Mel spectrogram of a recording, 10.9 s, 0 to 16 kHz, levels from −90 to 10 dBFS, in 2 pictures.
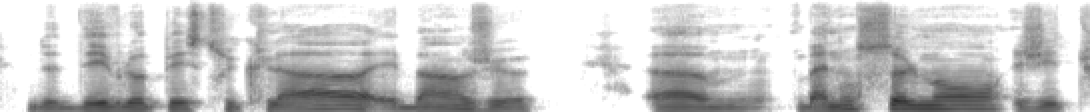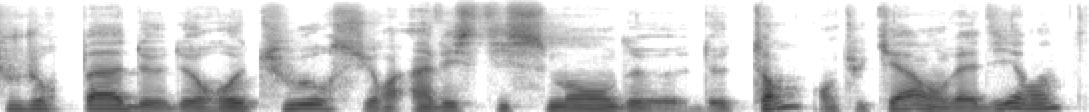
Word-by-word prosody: de 90 -2 -5
développer 105 +5 +1
ce 110 - -2
truc-là 110 +7 +1
et 80 - -4
ben 105 +6 0
je 90 -4 -4 0.6
hem, 90 -1 -2 0.2
bah, 100 0 0
non 120 +4 +1
seulement 130 0 +4
j'ai 95 0 -4
toujours 120 +5 -6
pas 125 -1 +5
de 95 -4 -2
de 85 +3 -5
retour 125 - 0
sur 95 -1 -5
investissement 110 +2 0
de 80 -7 -4
de 85 - -5
temps, 130 - +1
en - - -8
tout 85 - -15
cas 120 +9 +1
on 95 -9 +1
va 90 0 +1
dire 145 - 0
hein 150 +4 0
105 Hz, 160 wpm, -24 LUFS, 90-125 Hz, 0.6 s, pas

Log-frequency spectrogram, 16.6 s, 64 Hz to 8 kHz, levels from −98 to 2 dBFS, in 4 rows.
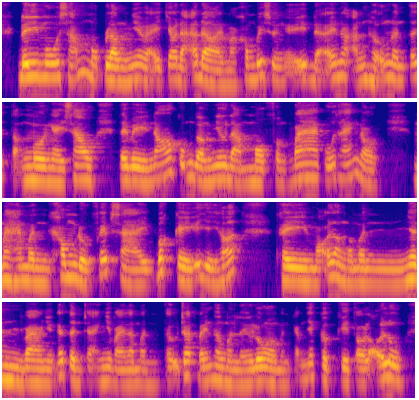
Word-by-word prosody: đi 185 +1 +8
mua 185 0 +4
sắm 195 +5 -5
một 170 - -4
lần 150 -2 +6
như 170 +2 -1
vậy 150 - -2
cho 170 -1 0
đã 180 - -1
đời 135 -7 +3
mà 130 0 -10
không 165 +6 -8
biết 190 - +3
suy - - -5
nghĩ 355 - -2
để 315 - -2
nó 200 - -2
ảnh 160 +3 -6
hưởng 165 +3 -3
lên 165 -3 -3
tới 180 - -3
tận 160 +2 -4
10 155 -1 +6
ngày 145 -2 0
sau." 165 +2 0 0.2
Tại 160 - +4
vì 155 -2 +3
nó 175 +10 -3
cũng 180 +2 -3
gần 150 -3 +2
như 170 +1 +2
là 160 - 0
1/3 145 +5 -2
của 155 - -3
tháng 180 +5 -6
rồi 135 -8 -4 0.4
mà 160 -1 -1
mình 150 -2 0
không 185 +1 +1
được 405 - +5
phép 445 - +6
xài 135 0 -2
bất 230 - +4
kỳ 155 -4 +4
cái 175 - +2
gì 155 -5 0
hết. 165 +10 0 0.5
Thì 150 -2 +6
mỗi 140 +6 -1
lần 185 -6 +1
mà 140 - -3
mình 140 -1 -4
nhìn 165 -3 +3
vào 145 -1 +2
những 140 -1 -5
cái 205 - +1
tình 145 - +1
trạng 150 - -9
như 155 - -3
vậy 135 -1 -2
là 135 - -3
mình 135 -1 -10
tự 150 - -4
trách 205 0 +3
bản 150 +2 -2
thân 160 -2 -3
mình 140 -1 -4
liền 130 +1 -5
luôn, 145 -1 +4
mình 130 -1 -9
cảm - - -13
giác 185 0 -8
cực 155 - 0
kỳ 145 - +1
tội 140 0 0
lỗi - - +2
luôn, 175 -4 +4
155 Hz, 280 wpm, -22 LUFS, 140-175 Hz, 0.5 s, đi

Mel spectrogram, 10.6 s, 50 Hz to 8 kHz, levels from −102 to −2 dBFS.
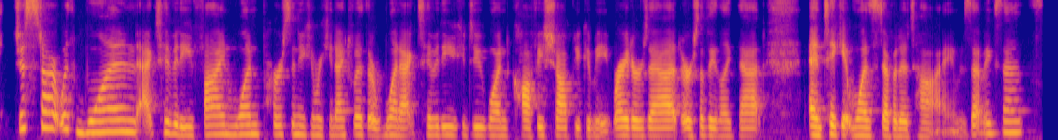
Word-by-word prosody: Just 310 +1 +4
start 325 -3 +3
with 300 -4 -1
1 235 +2 +2
activity. 200 -7 0
Find 190 +2 0
1 195 +1 0
person 190 0 -4
you 185 - -4
can 175 0 -8
reconnect 170 0 -5
with, 185 -1 0
or - - +2
1 175 +1 -1
activity 175 +2 -1
you 175 -1 -4
could 175 - -13
do, 175 +1 -1
1 165 -1 -2
coffee 165 +1 0
shop 165 -1 0
you 165 - -4
could 160 -1 -8
meet - - -6
writers 165 -1 +3
at, 160 0 +4
or 165 - +4
something 165 0 -2
like 155 -1 -7
that, 160 0 -1 0.5
and 175 -2 +6
take 185 0 +2
it - - +3
1 170 0 +3
step 160 -1 +1
at 155 - +1
a 150 - +2
time, 150 - -6
does - - -9
that 195 - +1
make 210 0 -3
sense? 230 0 -4
175 Hz, 240 wpm, -25 LUFS, 165-195 Hz, 0.5 s, and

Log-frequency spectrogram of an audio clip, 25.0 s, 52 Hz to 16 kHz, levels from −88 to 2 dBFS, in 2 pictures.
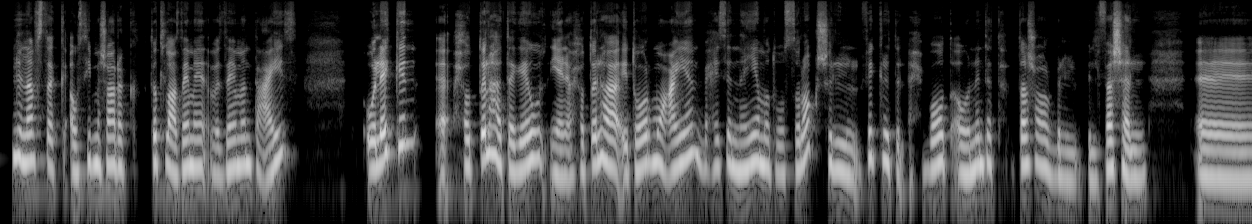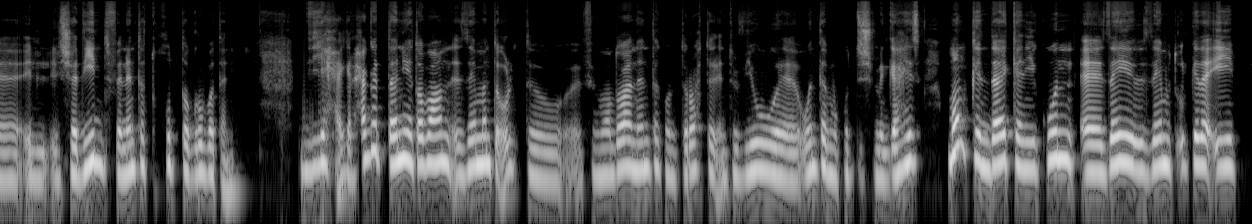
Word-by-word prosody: لنَفْسك 260 -4 0
أو 195 - -1
سيب 240 +5 -6
مشاعرك 235 -2 -2
تطلع 245 -4 0
زي 220 +3 0
ما 225 0 +1
هي 185 -4 -9
زي 215 +2 0
ما 230 - 0
أنت 240 -2 -2
عايز 300 +7 -3 0.7
ولكن 285 - +4 0.3
آآ، - - -2
حُط 225 +3 0
لها 295 -2 +4
تجاوز 230 +6 0
يعني 175 -3 -3
حُط 200 +4 -6
لها 240 -6 +3
إطار 215 +6 -1
معيّن 250 +5 +1
بحيث 225 +3 -10
إن 215 -3 0
هي 240 +4 +2
ما 230 -2 +1
توصّلكش 210 - -5
لفكرة 240 +6 -3
الإحباط 220 +5 -4
أو 190 -2 -1
إن 205 - +1
أنت 240 +1 0
ت 240 - -13 0.2
تشعر 235 -1 -1
بال 170 -4 -8
بالفشل 175 +1 0 0.5
آآ، 165 -2 -1
ال 165 0 -8
الشديد 205 +8 +2
في 190 - -5
إن 185 - +1
أنت 215 +3 0
تخوض 235 +1 -7
تجربة 195 -3 -2
تانية. 130 -6 -9 0.7
دي 215 +5 +1
حاجة. 175 -5 -5
الحاجة 260 - 0
التانية 275 -3 +5
طبعًا 245 -3 +3
زي 215 +5 0
ما 240 +1 +6
أنت 245 - +2
قُلت 215 -2 -7
آآ 165 -1 -7
في 180 - -12
موضوع 185 +5 +1
إن 210 - +2
أنت 220 +2 -1
كنت 180 -4 -9
رُحت 205 0 -4
الinterview 180 +4 -3
و 185 -6 +1
وأنت 215 +3 -1
ما 185 -5 -2
كنتش 175 0 -9
مجهّز، 195 +10 +1 0.3
ممكن 305 - +4
ده 235 +3 +7
كان 235 -4 0
يكون 255 +5 +3
آآ 200 +1 +5
زي 235 0 +5
زي 220 +5 +1
ما 235 - +4
تقول 220 - -9
كده 240 +1 +4
إيه، 225 0 0
220 Hz, 185 wpm, -21 LUFS, 185-245 Hz, 0.7 s, ده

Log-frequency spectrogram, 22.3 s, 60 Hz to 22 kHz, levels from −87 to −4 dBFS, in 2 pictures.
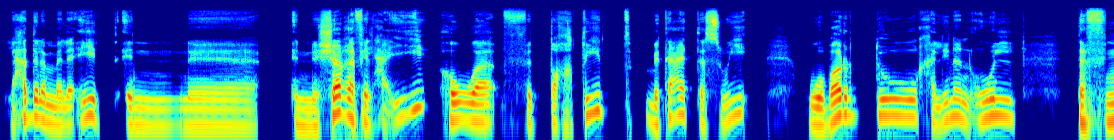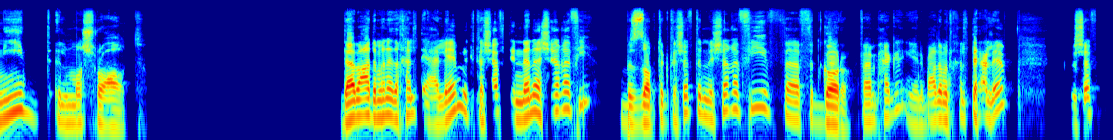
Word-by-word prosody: لحد 160 - -2
لمّا 135 -6 0
لقيت 140 +6 -3 0.3
إن 110 -1 -7 1.1
إن 110 -2 -5
شغفي 175 - +5
الحقيقي 180 - -6 0.2
هو 145 -2 +1
في - - -12
التخطيط 170 - -6 0.4
بتاع 155 +6 -3
التسويق، 170 +1 -2 0.6
وبرضه 165 +6 +1
خلّينا 145 +8 -6
نقول، 155 +3 -3 0.6
تفنيد 170 +6 +1 0.2
المشروعات. 125 -5 0 2.0
ده 145 - +10
بَعد 170 0 +7
ما 160 - +2
أنا 170 +1 +5
دخَلت 175 +3 -1
إعلام، 175 - +2
اكتشَفت 190 0 -2
إن 150 0 +1
أنا 195 +4 +7
شغفي 225 - -1 0.3
بالضبط، 130 -1 +5
اكتشَفت 190 +1 -4
إن 170 -5 0
شغفي 225 +5 -2
في 160 -6 0
في - - -9
تجارة، 125 -6 +5
فاهم 135 0 -1
حاجة، 160 +5 -3
يعني 120 - -10
بعد 140 +4 0
ما 145 - +3
دخَلت - - -8
إعلام، - - +2 0.6
اكتشفت 180 0 -2
155 Hz, 115 wpm, -26 LUFS, 130-175 Hz, 2.0 s, ده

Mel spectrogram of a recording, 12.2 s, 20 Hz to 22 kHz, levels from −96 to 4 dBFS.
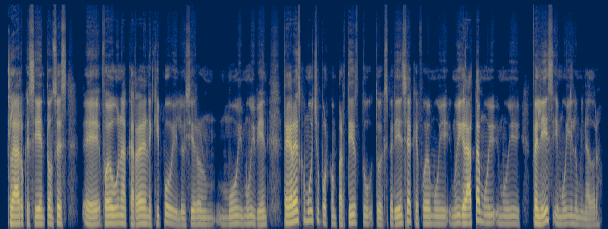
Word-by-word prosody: Claro 130 -1 +6
que - - -5
sí, 125 0 +4
entonces, 125 +1 0 0.3
eh, 120 +1 +1
fue 130 0 +4
una 130 0 +2
carrera 120 +2 +3
en 125 - -2
equipo 130 +3 -4
y 115 - -5
lo 105 +1 -8
hicieron 115 +1 -5
muy, 120 +3 -6
muy 125 +1 -6
bien. 115 +1 -3 0.3
Te 135 - +5
agradezco 165 +7 +7
mucho 175 +1 -4
por 140 -4 -5
compartir 130 +3 -3
tu 130 -2 -9
tu 120 - -5
experiencia, 125 - -1
que - - -6
fue 125 -1 -2
muy 120 -1 -7
muy 130 +3 -1
grata, 135 +6 +6
muy 140 -3 -7
muy 125 -1 -9 0.2
feliz 130 +7 +4
y 130 - -7
muy 120 +1 -7
iluminadora. 105 -4 -10
125 Hz, 175 wpm, -22 LUFS, 115-135 Hz, 0.3 s, agradezco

